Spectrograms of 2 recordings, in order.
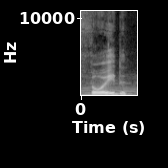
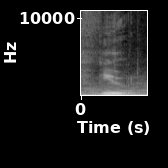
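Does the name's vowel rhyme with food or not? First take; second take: not food; food. First: The vowel does not rhyme with food. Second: The vowel rhymes with food.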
